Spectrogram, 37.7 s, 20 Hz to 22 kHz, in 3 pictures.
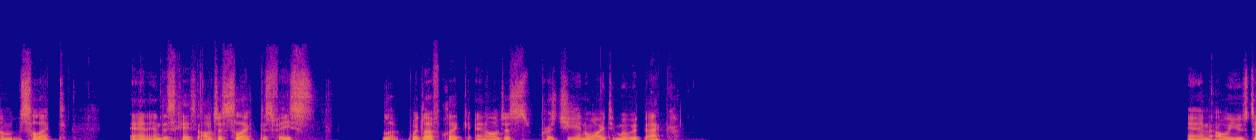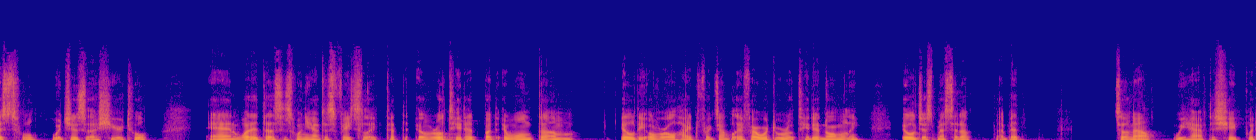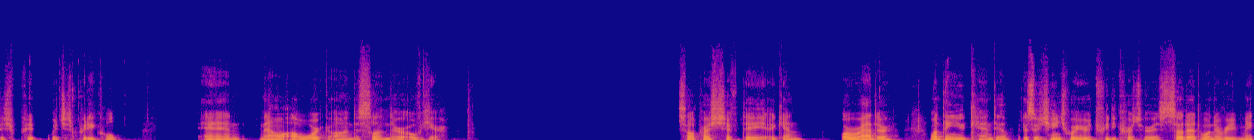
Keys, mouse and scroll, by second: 0.6 middle click, 1.0 shift+middle click, 1.3 middle click, 2.7 KP_3, 3.6 g, 6.2 middle click, 7.8 KP_3, 8.3 g, 11.0-12.1 drag, 15.5 click, 23.1 Tab, 23.6 a, 23.8 a, 24.0-25.2 middle drag, 25.6 shift+middle click, 26.1 middle click, 26.5 shift+middle click, 30.0 KP_3, 31.1 shift+middle click, 31.6 shift+a, 33.8 middle click, 34.4 shift+middle click, 35.2 middle click.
